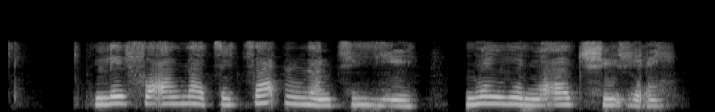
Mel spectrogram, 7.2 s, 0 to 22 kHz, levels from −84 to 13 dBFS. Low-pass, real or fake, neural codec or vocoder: 5.4 kHz; fake; codec, 44.1 kHz, 1.7 kbps, Pupu-Codec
